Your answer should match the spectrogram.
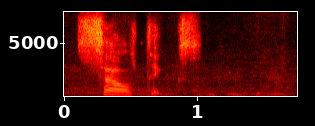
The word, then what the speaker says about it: Celtics: Celtics. It's Celtic. Celtic. The only people who pronounce it that way are the Boston Celtics.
